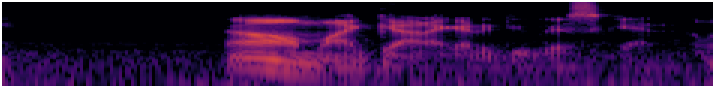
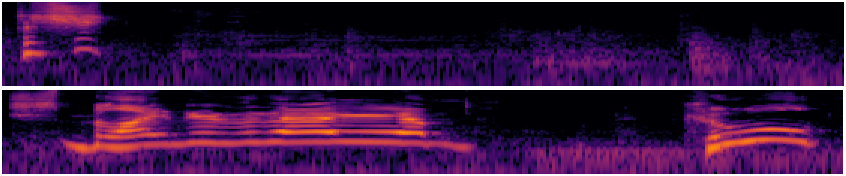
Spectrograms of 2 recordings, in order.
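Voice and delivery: high, loud gleeful surprise; excited disbelief; 13 semitones higher, 6 dB louder than usual. Real, not acted. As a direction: laugh it off with relief. Relieved at escaping unseen.

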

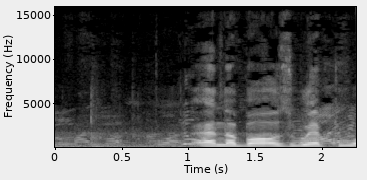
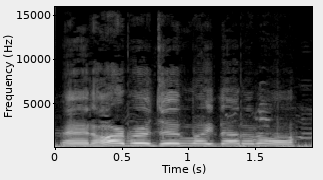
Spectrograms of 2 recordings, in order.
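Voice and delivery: usual speaking voice

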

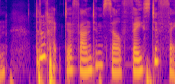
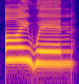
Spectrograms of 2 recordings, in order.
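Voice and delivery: loud, high victory call; triumphant cry; 7 semitones higher, 7 dB louder than usual. A narrator's reading. Young dolphin beats his cousin at wrestling, triumphant cry. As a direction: crow it out, drawn and high. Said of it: "he cried".

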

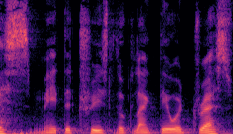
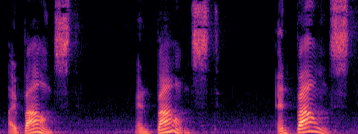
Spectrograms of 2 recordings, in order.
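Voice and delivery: rising bounce; 7 semitones higher, slower than usual. Acted.

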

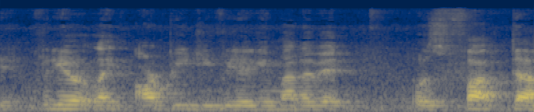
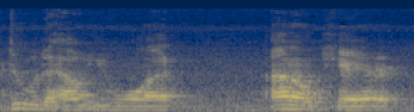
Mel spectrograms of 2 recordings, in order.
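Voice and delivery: ordinary delivery

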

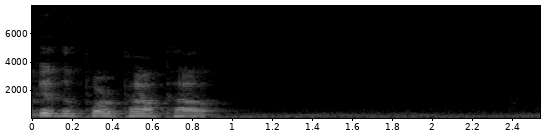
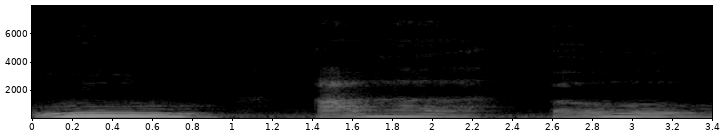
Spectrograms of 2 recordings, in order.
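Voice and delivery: wonderstruck ooh; 3 semitones lower, much slower than usual. Shown as a demonstration. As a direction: breathe out wonder at something lovely. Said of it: "you see something and you go".

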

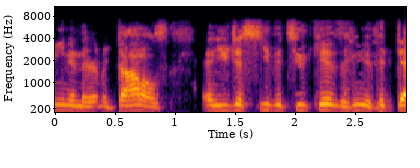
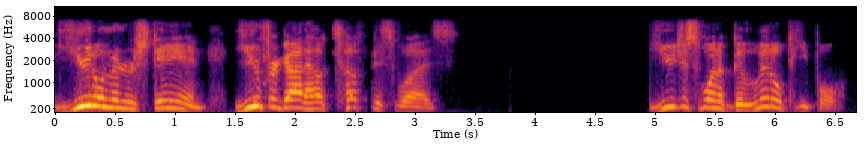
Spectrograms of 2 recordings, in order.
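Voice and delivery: mock whining; 5 semitones higher than usual. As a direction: mimic the self-pitying complainer. Mocking a complaining member.

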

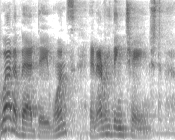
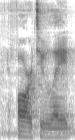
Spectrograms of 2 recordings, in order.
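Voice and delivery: ordinary delivery

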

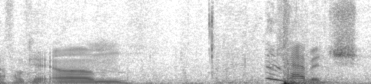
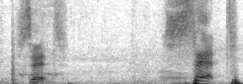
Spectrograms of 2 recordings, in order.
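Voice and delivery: high, loud yelled command; shouted command; 10 dB louder than usual. Real, not acted. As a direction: bark it at the horse. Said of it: "I wanted you to sit down".

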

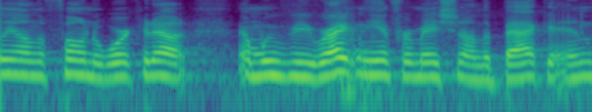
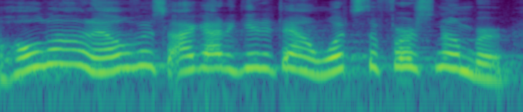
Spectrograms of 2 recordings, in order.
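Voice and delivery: stalling caller; 6 semitones higher than usual. Acted. Caller stalling agent Elvis to write it down, high-pitched. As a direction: play dumb, pitched up. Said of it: "Then you go".

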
